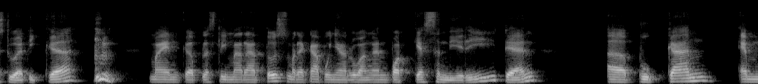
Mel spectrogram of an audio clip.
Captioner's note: berdehem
